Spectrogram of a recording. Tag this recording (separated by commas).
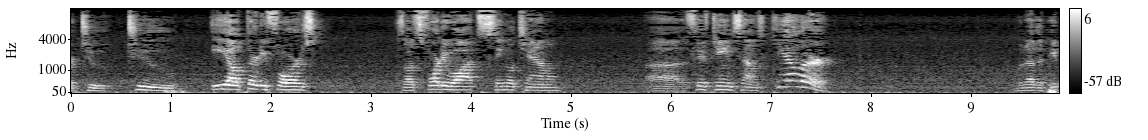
Speech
